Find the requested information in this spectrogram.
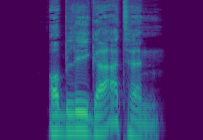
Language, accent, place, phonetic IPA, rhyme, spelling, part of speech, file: German, Germany, Berlin, [obliˈɡaːtn̩], -aːtn̩, obligaten, adjective, De-obligaten.ogg
- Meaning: inflection of obligat: 1. strong genitive masculine/neuter singular 2. weak/mixed genitive/dative all-gender singular 3. strong/weak/mixed accusative masculine singular 4. strong dative plural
